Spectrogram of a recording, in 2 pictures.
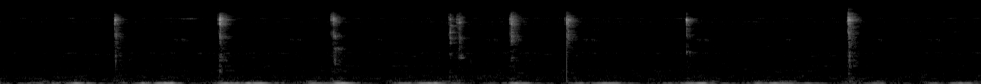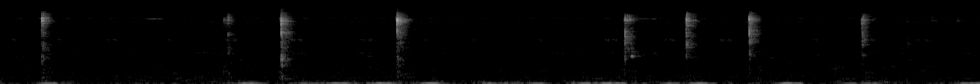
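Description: Close-miked eating sounds of a fried pastry being chewed: sharp crisp clicks and mouth smacks at irregular intervals, about one a second, over soft low chewing thumps.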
